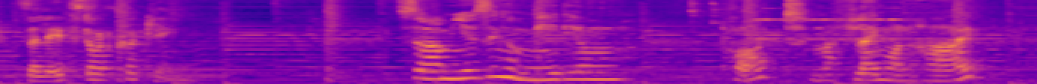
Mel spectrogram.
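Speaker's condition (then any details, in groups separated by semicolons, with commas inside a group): No condition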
